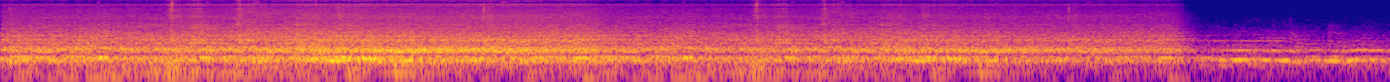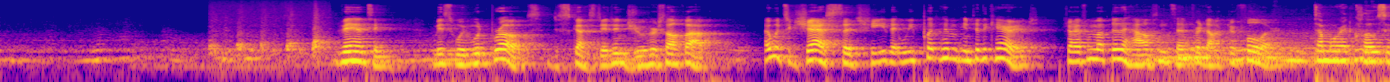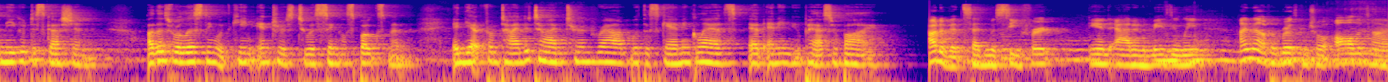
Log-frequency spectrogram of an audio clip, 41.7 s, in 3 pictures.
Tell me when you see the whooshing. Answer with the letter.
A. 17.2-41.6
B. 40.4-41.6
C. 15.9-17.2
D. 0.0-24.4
C.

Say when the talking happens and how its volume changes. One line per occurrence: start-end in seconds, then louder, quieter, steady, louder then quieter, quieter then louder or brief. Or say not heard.
17.2-41.6 steady.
